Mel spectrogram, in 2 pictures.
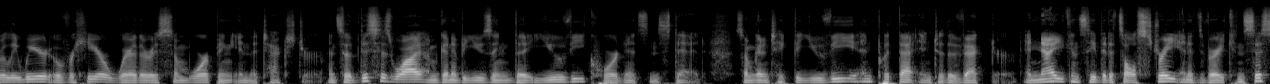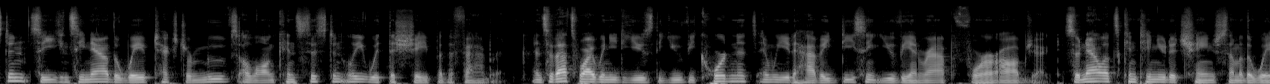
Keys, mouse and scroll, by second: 0.6 scroll down 1, 0.9-2.9 shift+middle drag, 4.6-8.2 middle drag, 8.2 click, 8.3 middle click, 8.8-9.3 scroll down 4, 9.3 middle click, 9.7-10.3 scroll up 5, 11.2 shift+middle click, 11.5 scroll down 2, 11.7-12.8 middle drag, 12.8 scroll up 2, 13.0-16.2 middle drag, 16.2-16.6 scroll down 5, 16.6-18.1 middle drag, 18.1 click, 19.6-21.7 middle drag, 21.7-23.3 scroll up 2, 23.3 KP_0, 24.2-25.4 drag.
